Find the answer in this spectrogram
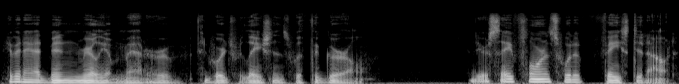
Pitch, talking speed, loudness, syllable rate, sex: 90 Hz, 195 wpm, -20 LUFS, 5.8 syllables/s, male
